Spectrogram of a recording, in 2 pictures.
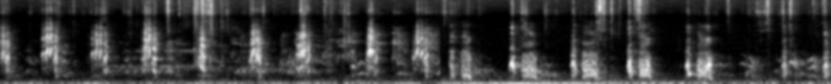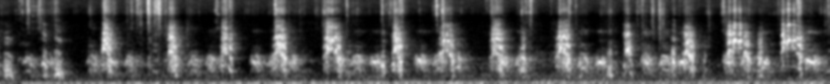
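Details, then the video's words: Chukar partridge in a fast, ragged chorus of raspy clucking notes, repeated over a noisy background with broad hiss throughout. "chakor ki awaz //چکور کی اواز"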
